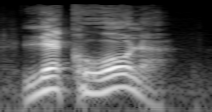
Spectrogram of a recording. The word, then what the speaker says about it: Lecuona: The Lacuno, the Cuban boys, maybe I didn't pronounce that. Let me get that bit straight. Lecuona, Cuban boys, there we go.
